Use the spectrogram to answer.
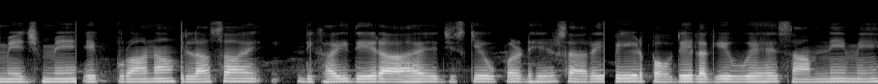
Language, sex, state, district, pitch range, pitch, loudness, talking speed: Hindi, male, Maharashtra, Aurangabad, 130-135 Hz, 130 Hz, -15 LUFS, 145 wpm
